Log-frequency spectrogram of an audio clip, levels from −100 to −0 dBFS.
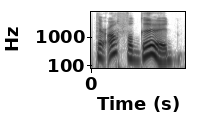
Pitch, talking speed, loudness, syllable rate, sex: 190 Hz, 190 wpm, -16 LUFS, 6.0 syllables/s, female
